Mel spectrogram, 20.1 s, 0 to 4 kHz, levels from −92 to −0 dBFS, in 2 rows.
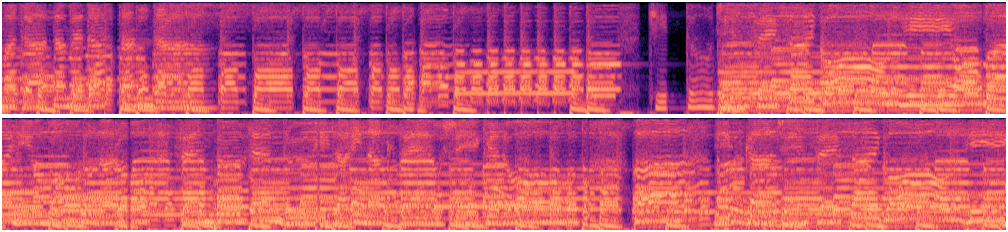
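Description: A burst of packet loss occurs at 1.10–1.17 s and again at 12.15–12.22 s: consecutive packets were lost or arrived too late, so the receiver extended the last sound for about 50 ms, fading it, before jumping ahead and skipping 60 ms and 40 ms of audio respectively. Short concealed packet loss appears at 4.11–4.18 s, 9.80–9.83 s, 11.29–11.35 s, 13.20–13.24 s and 15.90–15.94 s, where a 20 to 40 ms hole was patched by continuing the preceding sound and crossfading back, heard as a brief smear or wobble. All of this rides on a telephone-band call path with nothing above 4 kHz, which fits G.711 mu-law coding.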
